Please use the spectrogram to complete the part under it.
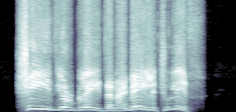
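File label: Dutch male, voice; Pirates Of The Caribbean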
